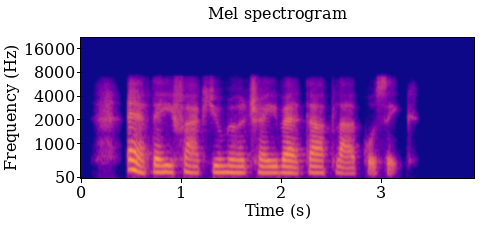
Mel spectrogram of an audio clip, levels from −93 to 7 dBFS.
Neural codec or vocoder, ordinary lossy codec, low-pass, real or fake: codec, 16 kHz, 0.3 kbps, FocalCodec; Opus, 32 kbps; 7.2 kHz; fake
